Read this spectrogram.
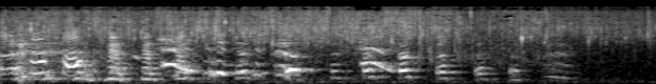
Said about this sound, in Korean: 여름날 땀 흘린 뒤 시원한 찬물 샤워.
